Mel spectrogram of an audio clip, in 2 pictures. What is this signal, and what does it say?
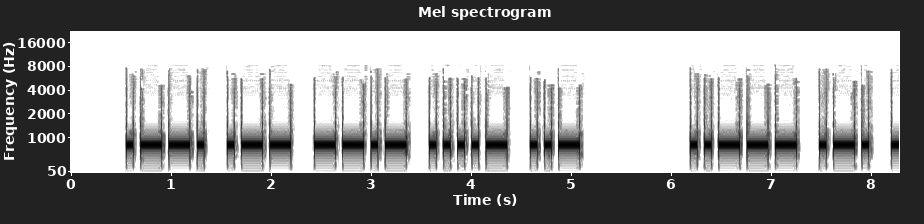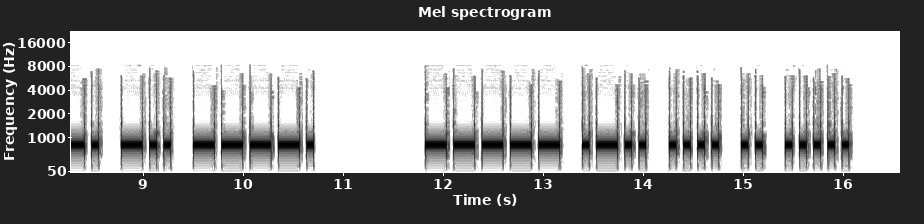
Morse code, heard as a keyed tone, about 17 wpm, 800 Hz. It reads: PWQ4U 2RND9 0LHI5
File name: CW / DET / 1 9 1500C S A 16wpm 2828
